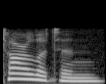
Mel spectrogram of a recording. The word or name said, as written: tarlatan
